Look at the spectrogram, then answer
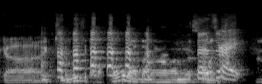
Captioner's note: laughs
